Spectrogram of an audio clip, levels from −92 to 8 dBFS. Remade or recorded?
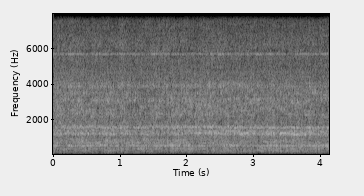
remade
